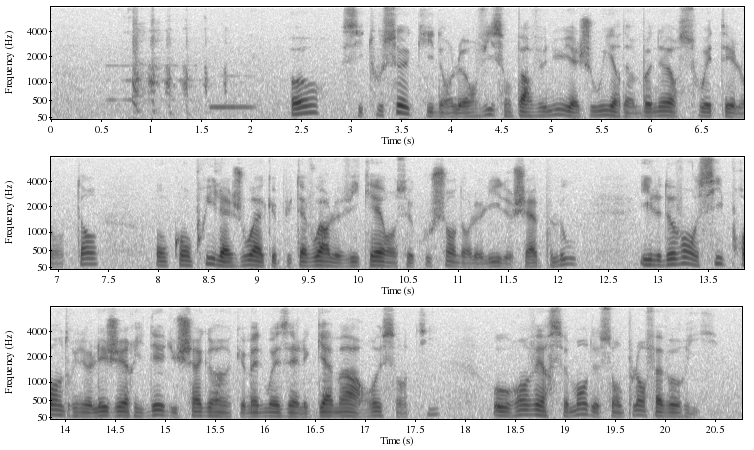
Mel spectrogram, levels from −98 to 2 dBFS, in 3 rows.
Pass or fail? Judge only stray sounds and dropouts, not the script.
fail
